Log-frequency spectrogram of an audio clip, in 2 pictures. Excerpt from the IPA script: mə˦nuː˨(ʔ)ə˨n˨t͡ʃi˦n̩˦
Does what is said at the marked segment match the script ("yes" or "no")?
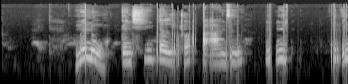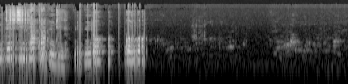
no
